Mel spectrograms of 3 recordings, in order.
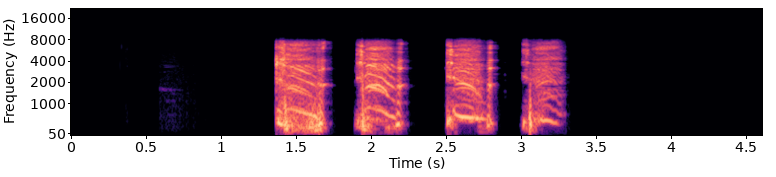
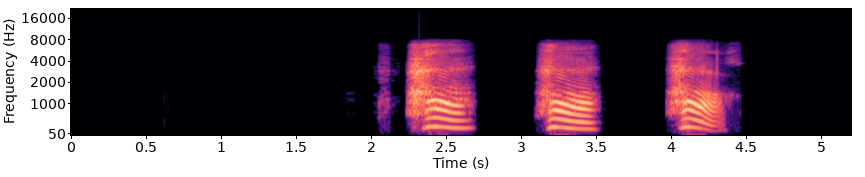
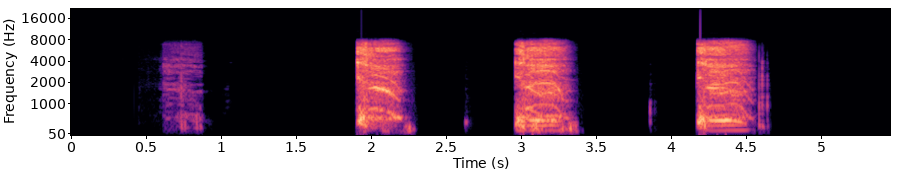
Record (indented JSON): {
  "cough_length": "4.6 s",
  "cough_amplitude": 32178,
  "cough_signal_mean_std_ratio": 0.41,
  "exhalation_length": "5.2 s",
  "exhalation_amplitude": 32768,
  "exhalation_signal_mean_std_ratio": 0.35,
  "three_cough_length": "5.5 s",
  "three_cough_amplitude": 32768,
  "three_cough_signal_mean_std_ratio": 0.35,
  "survey_phase": "beta (2021-08-13 to 2022-03-07)",
  "age": "45-64",
  "gender": "Female",
  "wearing_mask": "No",
  "symptom_change_to_sense_of_smell_or_taste": true,
  "symptom_onset": "12 days",
  "smoker_status": "Never smoked",
  "respiratory_condition_asthma": false,
  "respiratory_condition_other": false,
  "recruitment_source": "REACT",
  "submission_delay": "2 days",
  "covid_test_result": "Negative",
  "covid_test_method": "RT-qPCR",
  "influenza_a_test_result": "Negative",
  "influenza_b_test_result": "Negative"
}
